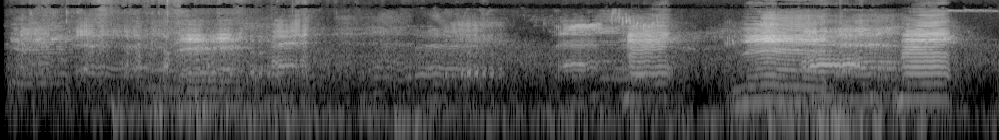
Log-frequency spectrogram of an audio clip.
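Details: Zwartbles ewes on a regenerative farm in County Kilkenny, Ireland, calling out at evening feeding time; several overlapping wavering bleats of varied pitch, with low rumbling noise beneath.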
